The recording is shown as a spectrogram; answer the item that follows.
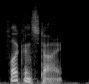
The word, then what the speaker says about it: Fleckenstein: I am your chair for the MLS 2023 Board of Directors, and I am with my vice chair, John Fleckenstein.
